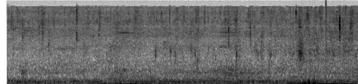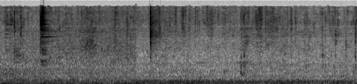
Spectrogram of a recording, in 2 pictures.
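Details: Low rumbling background noise with scattered clicks and knocks, and no clear animal voice.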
